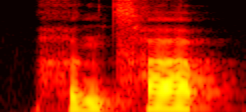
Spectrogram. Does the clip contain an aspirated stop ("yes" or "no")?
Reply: yes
